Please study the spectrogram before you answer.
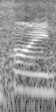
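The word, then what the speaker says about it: whio: is where you can find a rare bird called the F it's spelled whh IO but in Mari uh wh is said f so it's fi um and they love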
